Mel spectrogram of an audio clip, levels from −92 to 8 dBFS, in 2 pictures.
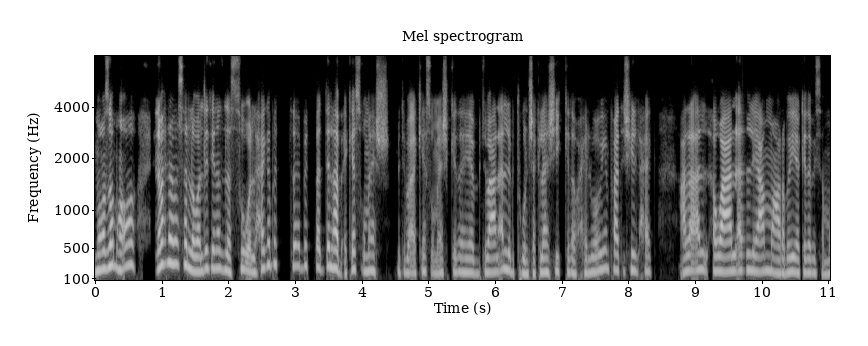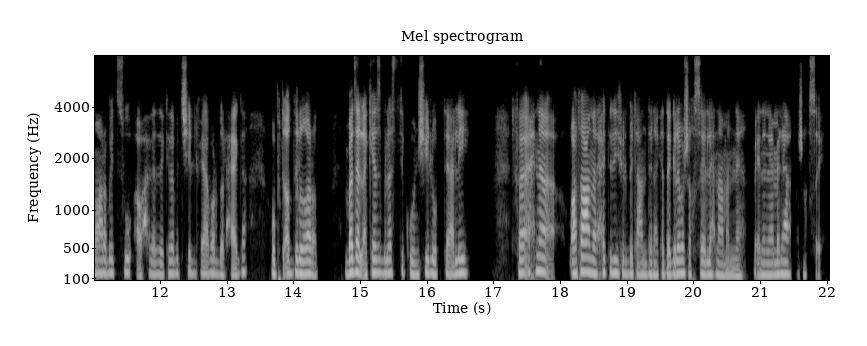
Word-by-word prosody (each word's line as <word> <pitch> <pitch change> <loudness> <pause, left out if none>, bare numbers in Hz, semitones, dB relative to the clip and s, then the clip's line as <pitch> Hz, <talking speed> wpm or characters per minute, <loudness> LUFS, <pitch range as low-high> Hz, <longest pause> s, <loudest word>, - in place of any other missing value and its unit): معظَمها، 230 +3 +6
آه. 280 - 0 0.3
إنما 275 +5 +9
إحنا 300 0 +4
مثلًا 280 -1 +3
لو 205 -4 +5
والدتي 235 +5 +2
نازِلة 220 -4 +1
السوق 225 +5 -1
والّا 185 - +2
حاجة، 230 +7 +2
بت 290 0 -3 0.2
بتبدّلها 260 -2 +3
بأكياس 225 +4 +1
قُماش. 200 -1 0
بتبقى 180 0 0
أكياس 200 -2 -3
قُماش 85 +1 0
كده، 185 0 -4
هي 185 -1 0
بتبقى 185 +2 0
على 190 0 +2
الأقل 225 -2 +2
بتكون 175 -2 -3
شكلها 185 +2 +2
شيك 195 +2 +1
كده 180 -1 -2
وحلوة، 180 +3 -3
وينفع 225 0 +1
تشِيل 205 +1 0
الحاجة. 195 - -5 0.4
على 180 +4 +2
الأقل، 220 -2 -1
أو 195 0 +4
على 195 +1 +8
الأقل 210 +1 +1
يا 195 - +2
عم 195 0 +2
عربيَّة 180 +1 +2
كده 180 0 -1
بيسَمُّوها 165 -2 -4
عربيَّة 175 0 -3
سوق، 180 -1 -7
أو - - -4
حاجة 165 -1 -5
زي 155 -1 -6
كده، 165 +1 -6
بتشِيل 165 -1 -4
فيها 180 - -5
برضه 165 -1 -5
الحاجة 185 +3 -4 0.4
وبتقضّي 170 +2 -1
الغرض، 165 -2 +1 0.4
بدل 180 +2 +4
أكياس 175 +1 -1
بلاستيك 170 -1 -6
ونشِيل 160 +3 -1
وبتاع، 155 - -4
ليه؟ 175 +1 -1 0.7
فإحنا 185 +2 0 0.2
قطَعنا 185 +2 +4
الحتة 175 +2 -4
دي 175 - -1
في 175 - -9
البيت 165 -1 -4
عندنا 155 -1 -4
كتجربة 160 +2 -1
شخصية، 160 -1 -3
اللي 155 0 -2
إحنا 150 -1 -5
عملناها، 70 - -6
بقينا 160 -3 -5
نعملها 155 +2 -2
إحنا 155 0 -8
شخصيًا، 150 0 -8
180 Hz, 205 wpm, -24 LUFS, 165-205 Hz, 0.7 s, إنما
